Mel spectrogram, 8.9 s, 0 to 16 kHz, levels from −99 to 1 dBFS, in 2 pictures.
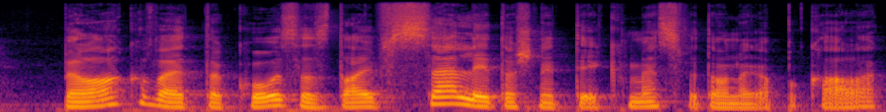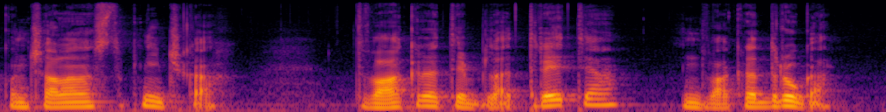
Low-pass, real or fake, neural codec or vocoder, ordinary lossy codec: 14.4 kHz; real; none; none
